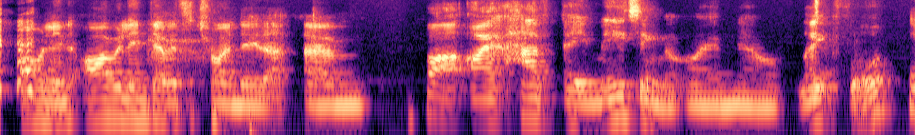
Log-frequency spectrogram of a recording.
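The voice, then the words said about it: English accent. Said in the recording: “stupid English accent”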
